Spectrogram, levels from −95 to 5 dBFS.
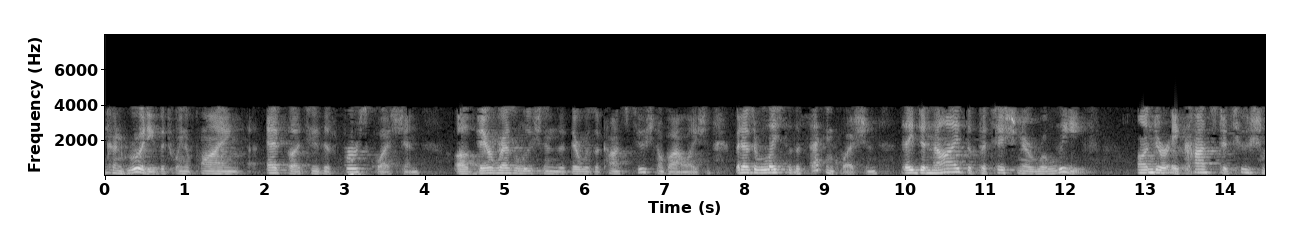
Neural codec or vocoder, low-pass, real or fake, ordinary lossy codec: none; 7.2 kHz; real; AAC, 16 kbps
